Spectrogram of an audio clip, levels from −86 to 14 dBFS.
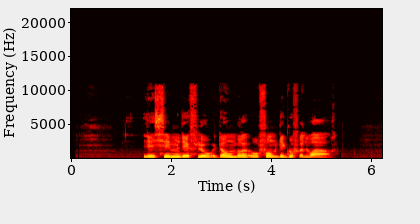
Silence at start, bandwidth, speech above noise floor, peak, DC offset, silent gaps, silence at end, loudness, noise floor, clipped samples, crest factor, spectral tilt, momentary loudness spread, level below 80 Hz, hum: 1.45 s; 11.5 kHz; 47 dB; -2 dBFS; under 0.1%; none; 1.05 s; -19 LUFS; -65 dBFS; under 0.1%; 18 dB; -6 dB/octave; 7 LU; -54 dBFS; none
